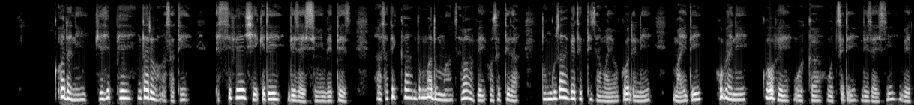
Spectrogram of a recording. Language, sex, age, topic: Gamo, male, 18-24, government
